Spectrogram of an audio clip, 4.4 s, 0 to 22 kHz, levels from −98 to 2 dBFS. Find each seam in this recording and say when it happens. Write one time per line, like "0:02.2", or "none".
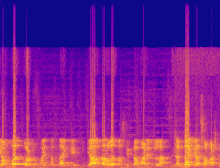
0:03.4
